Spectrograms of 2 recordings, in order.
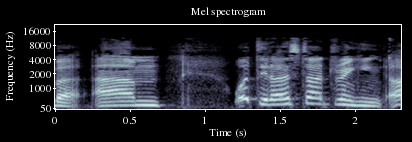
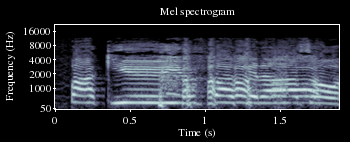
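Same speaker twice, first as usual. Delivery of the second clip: high mock yell; higher-pitched jeering yell, half in jest; retold yelling; 8 semitones higher than usual. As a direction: act out kids yelling abuse. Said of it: "they were yelling at me".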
